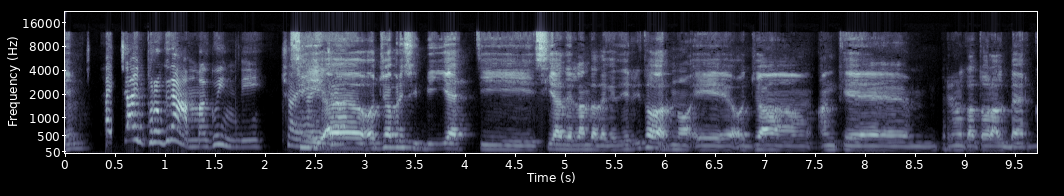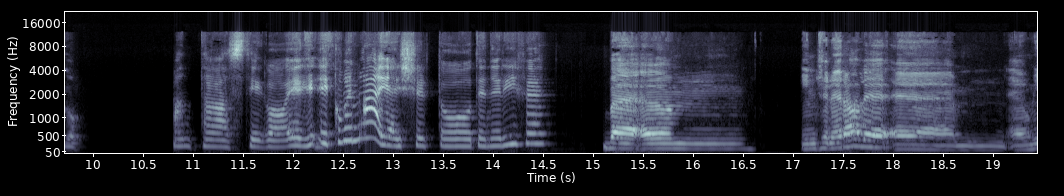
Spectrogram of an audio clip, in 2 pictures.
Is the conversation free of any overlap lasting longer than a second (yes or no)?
yes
